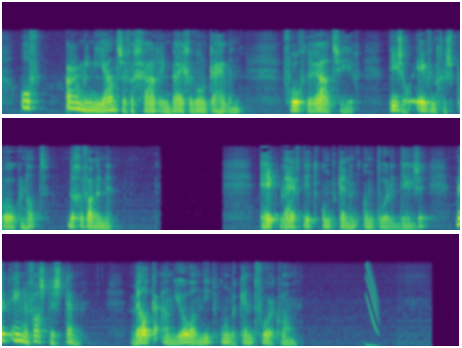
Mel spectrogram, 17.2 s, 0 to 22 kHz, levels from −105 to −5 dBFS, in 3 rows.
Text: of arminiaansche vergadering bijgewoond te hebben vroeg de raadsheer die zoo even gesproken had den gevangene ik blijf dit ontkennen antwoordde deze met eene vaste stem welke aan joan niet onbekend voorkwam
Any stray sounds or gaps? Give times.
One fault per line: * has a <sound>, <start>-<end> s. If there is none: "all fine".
* has a chirp, 16.0-16.2 s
